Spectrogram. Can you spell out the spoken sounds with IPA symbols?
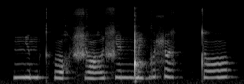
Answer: ɲimkʰuχ ɕɔʁɕɪ ŋ͡ǃiɡuɬoz tːo

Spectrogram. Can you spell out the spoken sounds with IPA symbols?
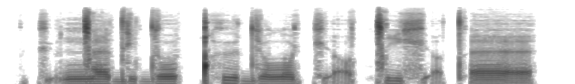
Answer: kʲo̰ŋ͡ǀædido ǃʰɯdylˠykʲɑ̰ ǀixʲɑ̰tʼæ

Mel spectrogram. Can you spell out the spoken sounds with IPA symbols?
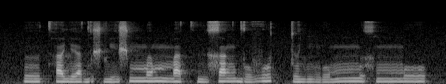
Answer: ɵt̪ʰa lʲad̪ɵʃlʲeʃmːɐ mːat̪ʰɨxaŋ d̪ovo tːɵlʲŋomːɵx mːo

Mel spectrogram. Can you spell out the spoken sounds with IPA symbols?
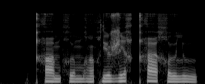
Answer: qʰamχʷɤmʁõχ ɾʲo ʐiχqʰɛə̯ χulu

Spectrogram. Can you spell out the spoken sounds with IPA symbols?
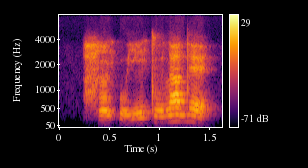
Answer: hã˨ k͡pu˨jĩ˨˦ tu˧la˦dɛ˦˨

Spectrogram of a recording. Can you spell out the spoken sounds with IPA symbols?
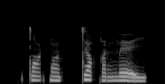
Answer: tˤɵi̯k͡pɔ̃tːɵ qɛŋ͡mɛi̯

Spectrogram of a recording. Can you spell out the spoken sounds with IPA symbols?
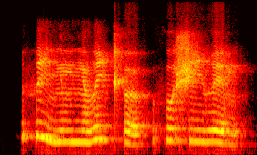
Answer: θi nʲũmnʲɐ̃ðikʰɵ | θuʃiβem

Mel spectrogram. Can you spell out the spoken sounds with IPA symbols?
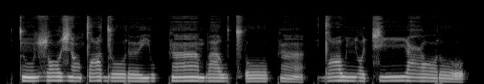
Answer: tũ ɮɔʑã tˤɛdoːɾøːju kãːbaːw t͡sʼoːkã | dˤawɲɔ t͡ɕiːʕɔː ɾo

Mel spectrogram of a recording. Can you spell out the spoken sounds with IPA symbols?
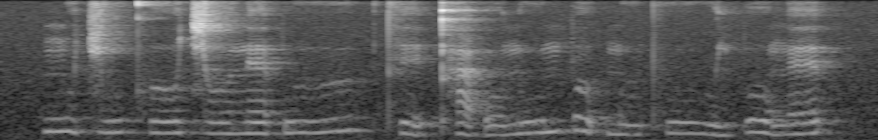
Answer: ŋu˥˨t͡ɕuː˧˥kʰɤː˧˥t͡ɕɤː˧ nɛː˧p̚ʋɯː˧˥ | t̪ʰeː˧˩t̚pʰa˧˩ ʔoː˩˧nʋuː˧˥m pɤː˥˨p̚mɯː˩˧pʰuː˧ʋu˩j poː˥˨ŋɛː˧˥p̚

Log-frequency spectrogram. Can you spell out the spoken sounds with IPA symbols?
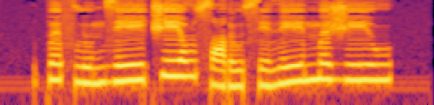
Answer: pə˧flu˨ nzeː˧t͡ʃeː˦wsˤəː˨ ɾu˨ sɪ˨ðɪː˧ mə˦ʒɪː˦w

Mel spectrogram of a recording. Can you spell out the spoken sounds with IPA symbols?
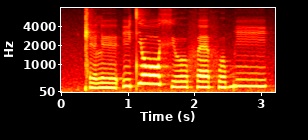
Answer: ǁɪ˩ lɪː˩ʔi˧tʲɔː˥ xʲʊː˧ fɛ˧fʊ˧biː˥

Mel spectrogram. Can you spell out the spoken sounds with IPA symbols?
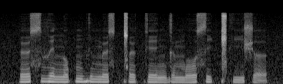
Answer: øsve nopmbi møsǀø ke ŋɡømosi ǁʰiʃə

